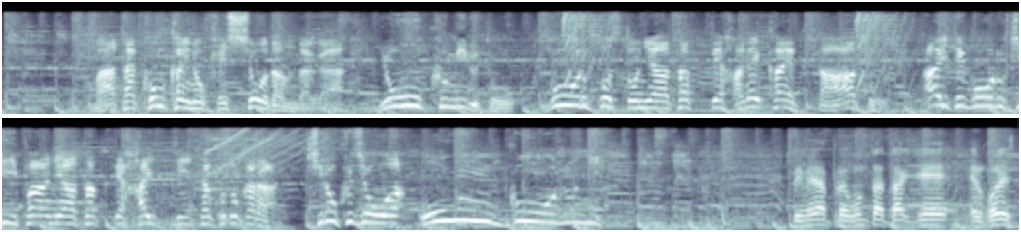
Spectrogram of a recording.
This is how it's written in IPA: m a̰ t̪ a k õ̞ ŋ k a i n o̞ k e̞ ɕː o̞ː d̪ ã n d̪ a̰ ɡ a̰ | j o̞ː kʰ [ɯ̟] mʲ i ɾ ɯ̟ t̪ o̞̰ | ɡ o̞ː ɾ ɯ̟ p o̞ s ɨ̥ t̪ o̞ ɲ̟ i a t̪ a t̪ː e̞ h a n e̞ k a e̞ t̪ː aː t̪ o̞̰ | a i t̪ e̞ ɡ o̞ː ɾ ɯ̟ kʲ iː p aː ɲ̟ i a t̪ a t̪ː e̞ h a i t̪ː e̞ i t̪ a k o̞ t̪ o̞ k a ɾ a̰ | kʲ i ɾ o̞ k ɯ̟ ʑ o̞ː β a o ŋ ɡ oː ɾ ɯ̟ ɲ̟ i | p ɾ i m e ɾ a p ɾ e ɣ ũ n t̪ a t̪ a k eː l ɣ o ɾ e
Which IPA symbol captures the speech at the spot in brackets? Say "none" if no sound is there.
ɯ̟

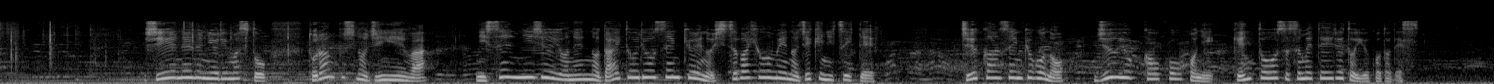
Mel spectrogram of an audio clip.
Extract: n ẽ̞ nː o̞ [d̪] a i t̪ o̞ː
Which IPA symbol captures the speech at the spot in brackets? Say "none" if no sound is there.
d̪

